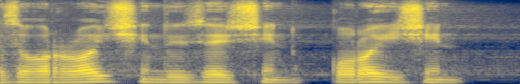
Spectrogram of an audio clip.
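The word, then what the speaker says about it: قُرَيْشٍ: রই সিন দুই সিন কুরাইশিন এখানে থামলে উচ্চারণটা হবে কুরাইশ আমরা অনেকে বলি লি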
